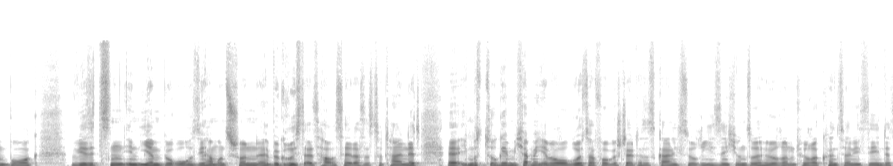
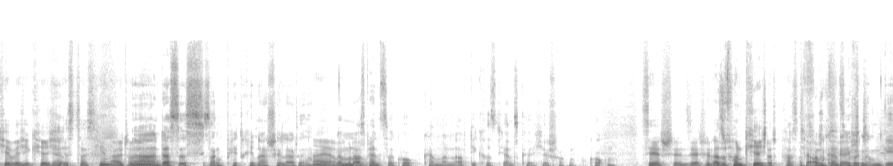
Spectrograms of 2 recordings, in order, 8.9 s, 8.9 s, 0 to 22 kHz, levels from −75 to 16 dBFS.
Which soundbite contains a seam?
second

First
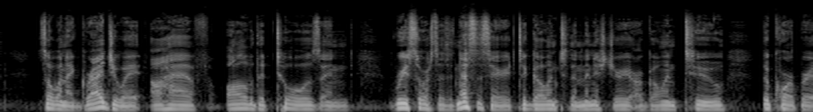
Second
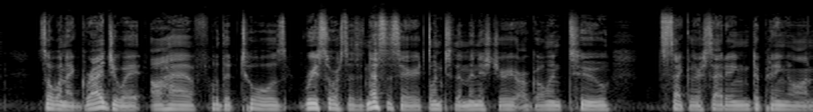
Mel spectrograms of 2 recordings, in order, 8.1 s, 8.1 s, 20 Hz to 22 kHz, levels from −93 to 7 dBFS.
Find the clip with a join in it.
second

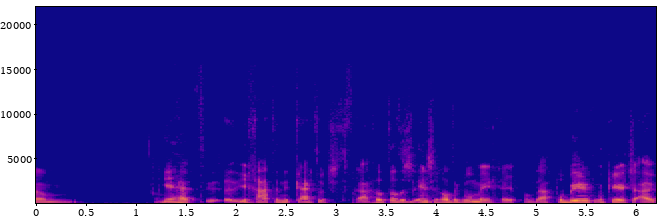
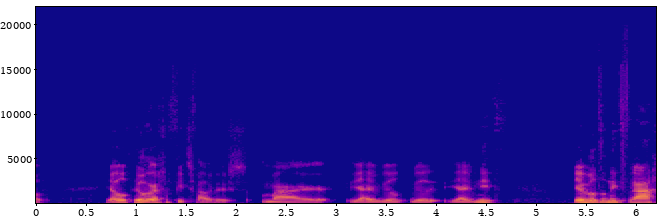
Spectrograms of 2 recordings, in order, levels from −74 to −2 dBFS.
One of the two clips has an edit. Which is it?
second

